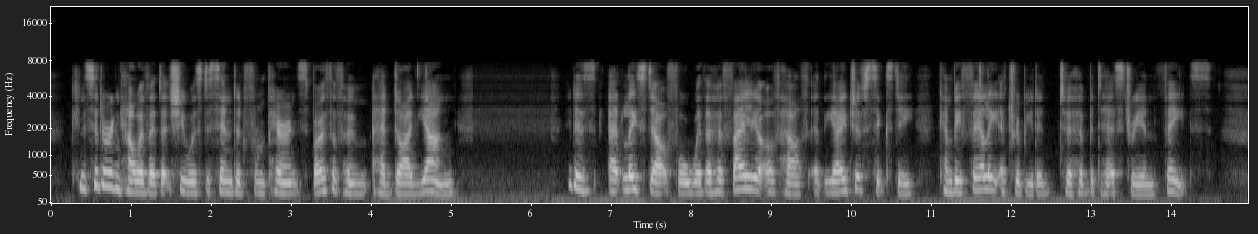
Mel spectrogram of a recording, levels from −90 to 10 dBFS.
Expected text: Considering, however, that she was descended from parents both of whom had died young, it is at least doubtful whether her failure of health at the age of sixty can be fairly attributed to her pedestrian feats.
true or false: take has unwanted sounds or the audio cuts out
false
